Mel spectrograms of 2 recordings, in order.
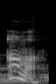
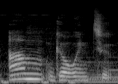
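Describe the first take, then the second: First: The whole phrase is squeezed into two syllables. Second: Every word of 'I'm going to' is said fully. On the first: "But you can also say" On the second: "You can say"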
